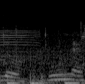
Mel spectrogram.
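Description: Minecraft sheep give a few wavering bleats in a farm pen, heard up close and fairly loud with short pauses between calls.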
